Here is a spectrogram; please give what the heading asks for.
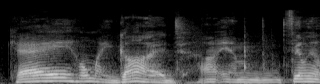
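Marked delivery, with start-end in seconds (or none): none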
